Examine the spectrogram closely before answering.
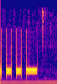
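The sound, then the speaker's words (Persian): Telephone tones sound after a call is cut off: three steady electronic beeps at one pitch, the third noticeably longer, followed by near silence with a low hum. “متاسفانه تماس ما با برادر ما قطع شد، نمیفهم که مشکل چی بوده.”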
